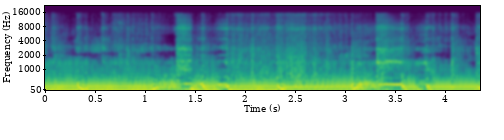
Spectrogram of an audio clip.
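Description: Loud electronic dance music with very heavy bass, played through a truck-mounted sound system of stacked subwoofer cabinets.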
